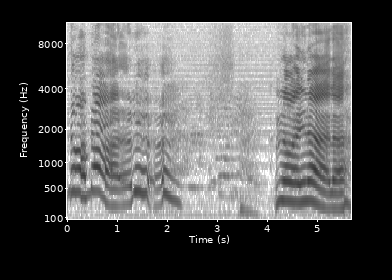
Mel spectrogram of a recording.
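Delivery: high, stretched denial in a put-on voice; George Lopez impression. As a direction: deny it as George Lopez would. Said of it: "George Lopez impression".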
